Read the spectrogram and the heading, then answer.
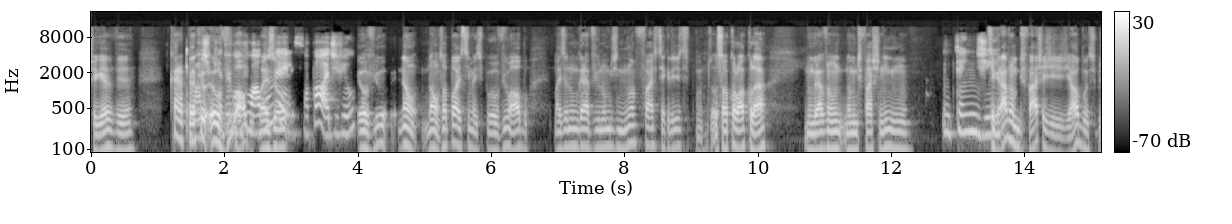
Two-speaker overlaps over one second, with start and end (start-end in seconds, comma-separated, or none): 1.5-3.0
